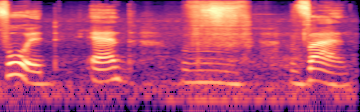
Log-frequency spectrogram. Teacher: So labiodental, the bottom of your lip touches the upper of your teeth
